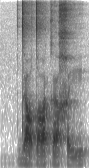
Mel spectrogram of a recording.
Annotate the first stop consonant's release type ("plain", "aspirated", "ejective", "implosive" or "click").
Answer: plain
